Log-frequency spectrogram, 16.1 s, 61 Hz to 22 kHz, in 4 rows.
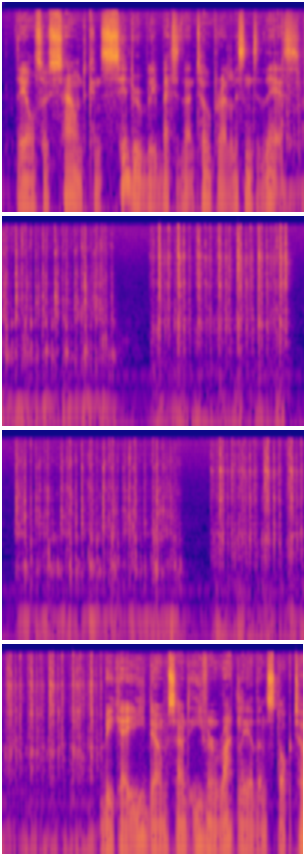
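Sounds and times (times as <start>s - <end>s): fast typing on keyboard: 3.6s - 13.4s.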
